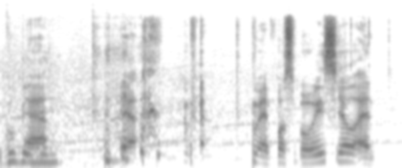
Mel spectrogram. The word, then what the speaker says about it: Gugelmin: Oh yeah, Gujelmin. Oh no, Gugelmin.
